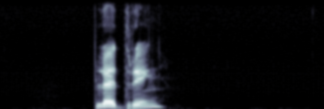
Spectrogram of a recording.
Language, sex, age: Swedish, female, 31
